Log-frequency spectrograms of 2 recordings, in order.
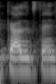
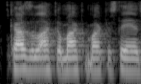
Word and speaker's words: Kazakhstan: I talk to her she doesn't say Kazakhstan she says kazaka Mak Maka stand she can't get it right it's okay love you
